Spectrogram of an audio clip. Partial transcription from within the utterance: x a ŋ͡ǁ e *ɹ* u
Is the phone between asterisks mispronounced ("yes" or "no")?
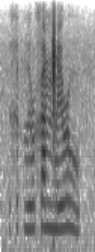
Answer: no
